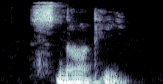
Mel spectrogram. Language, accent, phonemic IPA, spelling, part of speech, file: English, Southern England, /ˈsnɑː.ki/, snarky, adjective, LL-Q1860 (eng)-snarky.wav
- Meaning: 1. Snide and sarcastic; usually out of irritation 2. Irritable, irritated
